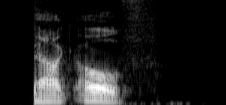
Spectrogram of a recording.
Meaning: uphill
- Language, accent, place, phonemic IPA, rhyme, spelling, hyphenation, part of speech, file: German, Germany, Berlin, /bɛʁkˈʔaʊ̯f/, -aʊ̯f, bergauf, berg‧auf, adverb, De-bergauf.ogg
